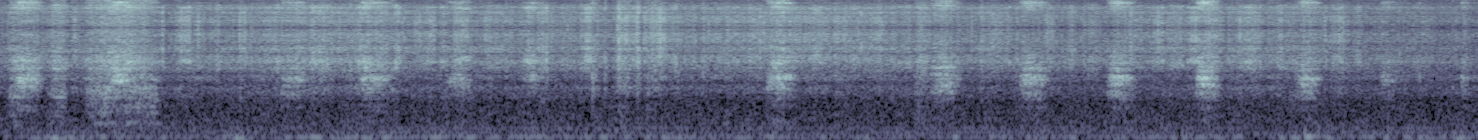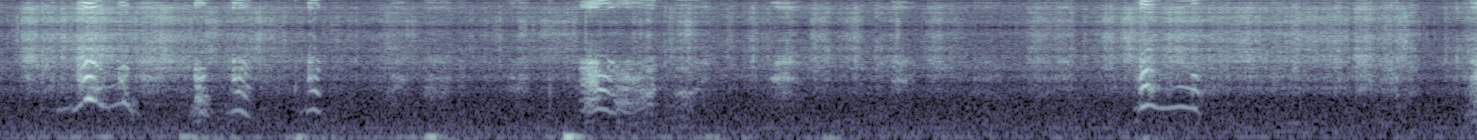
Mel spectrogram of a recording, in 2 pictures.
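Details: Border Collies, two dogs, excitedly joining in while a boat is cleaned in July; short high whines and yips rising and falling in clusters, amid splashing and scrubbing noises.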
